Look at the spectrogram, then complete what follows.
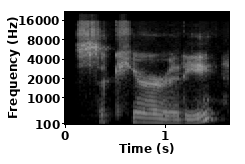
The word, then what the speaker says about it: security: your words in security security I have unstressed first syllable stress second syllable cure it's just like the word cure security and then two unstressed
